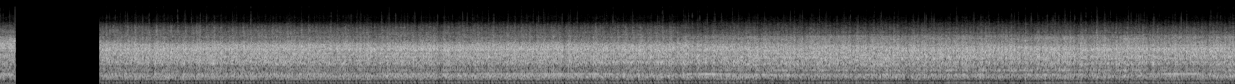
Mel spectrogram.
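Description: A tractor engine runs with a steady rumble.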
